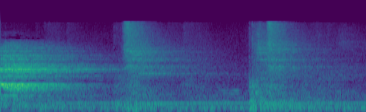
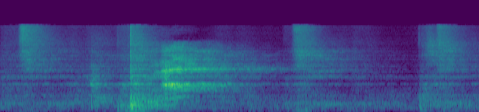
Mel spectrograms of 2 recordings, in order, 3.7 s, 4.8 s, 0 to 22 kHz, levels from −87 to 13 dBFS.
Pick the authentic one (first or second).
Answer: first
